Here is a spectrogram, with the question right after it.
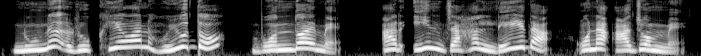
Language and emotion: Santali, angry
